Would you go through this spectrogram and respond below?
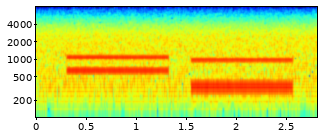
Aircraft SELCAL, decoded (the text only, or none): HP-BM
